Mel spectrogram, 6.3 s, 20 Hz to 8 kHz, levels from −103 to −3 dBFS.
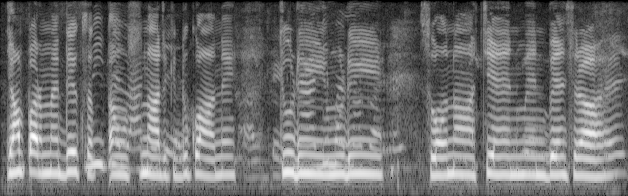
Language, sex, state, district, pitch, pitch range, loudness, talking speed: Hindi, male, Madhya Pradesh, Bhopal, 250 Hz, 245-265 Hz, -17 LUFS, 170 wpm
